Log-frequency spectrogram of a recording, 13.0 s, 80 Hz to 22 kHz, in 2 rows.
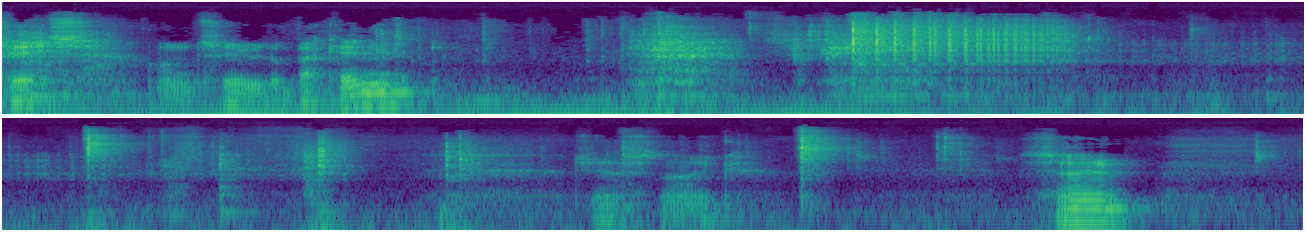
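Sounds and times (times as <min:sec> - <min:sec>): plastic parts clicking and rattling: 0:01.9 - 0:08.9, 0:10.5 - 0:11.6.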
